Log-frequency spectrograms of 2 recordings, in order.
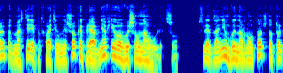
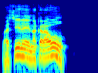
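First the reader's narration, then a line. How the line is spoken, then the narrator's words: Said sternly. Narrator (Russian): произнес строго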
